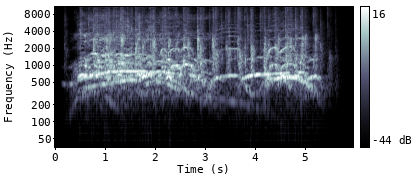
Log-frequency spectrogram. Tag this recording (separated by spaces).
group whoo ooo crowd audience reaction romance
